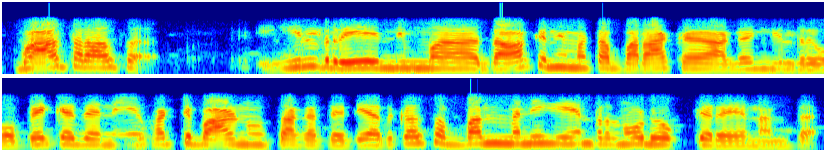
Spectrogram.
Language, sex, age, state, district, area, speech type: Kannada, female, 45-60, Karnataka, Dharwad, urban, conversation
